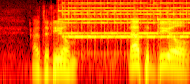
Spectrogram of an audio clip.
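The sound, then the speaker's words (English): A telephone rings for an incoming call with a steady, high electronic tone that starts partway in and holds to the end while a voice talks over it. “Let's see about taking a quick phone call here.”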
